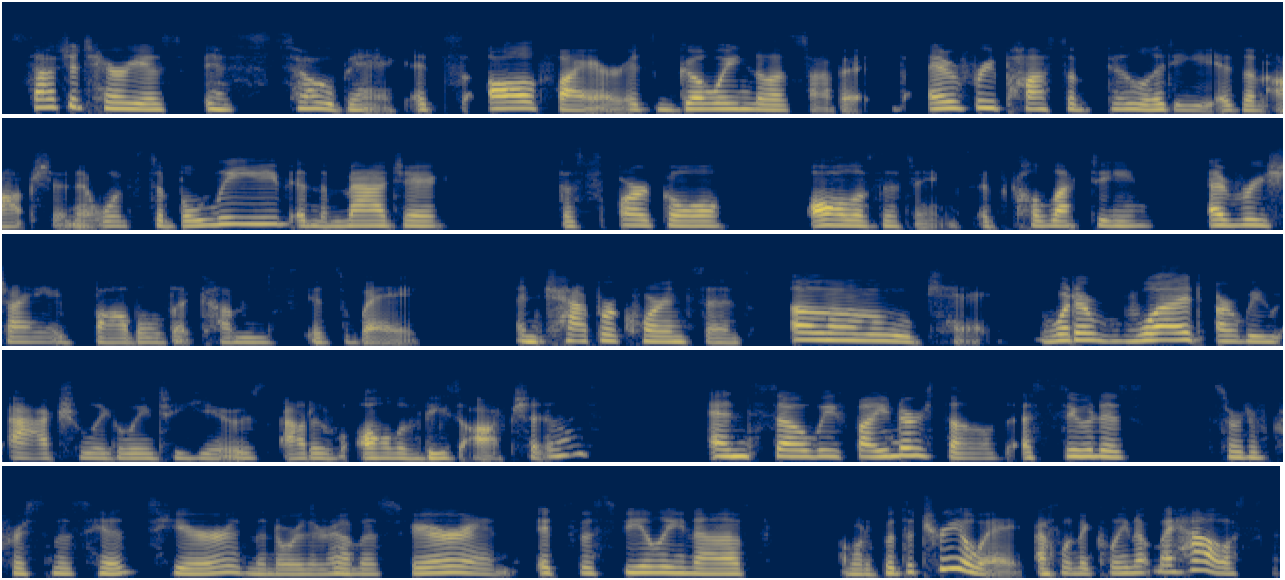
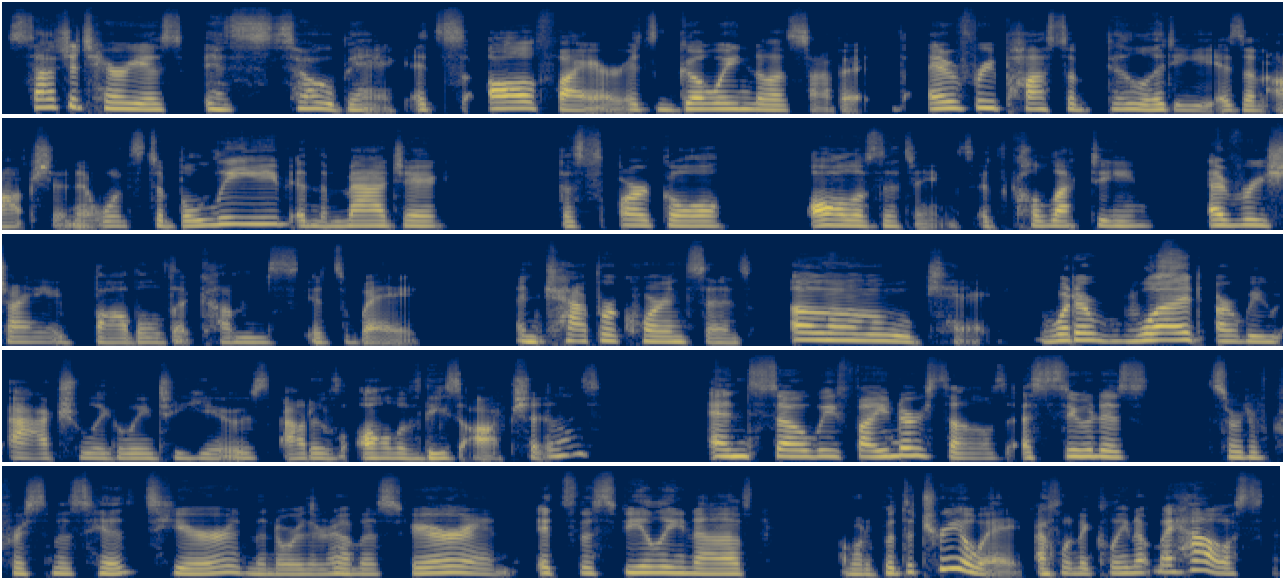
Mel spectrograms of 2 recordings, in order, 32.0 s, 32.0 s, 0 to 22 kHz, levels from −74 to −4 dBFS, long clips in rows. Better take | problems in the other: second | muffled; very; fading above 2.5 kHz

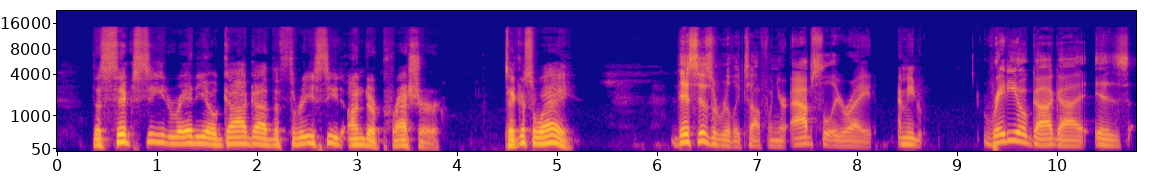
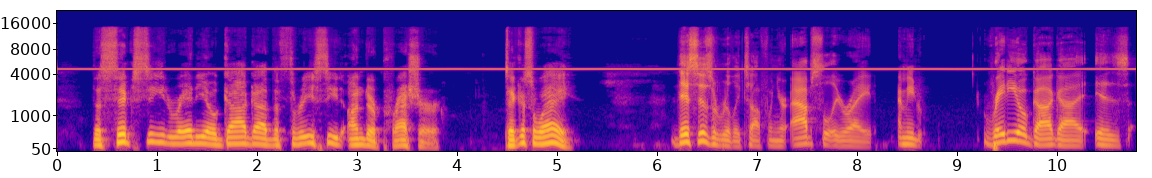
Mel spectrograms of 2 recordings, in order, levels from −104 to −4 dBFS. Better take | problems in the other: first | high-pitched whine; noticeable; throughout; 4.5 kHz, 15 dB below the speech

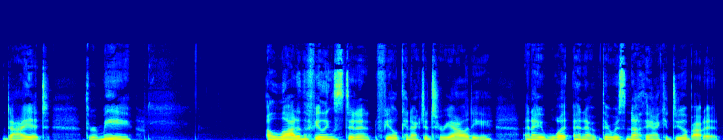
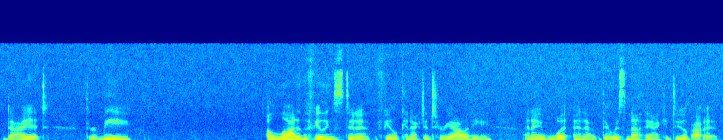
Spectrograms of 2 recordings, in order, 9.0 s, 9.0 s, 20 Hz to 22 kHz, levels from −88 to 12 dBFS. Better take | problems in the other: first | hiss; noticeable; throughout; 15 dB below the speech

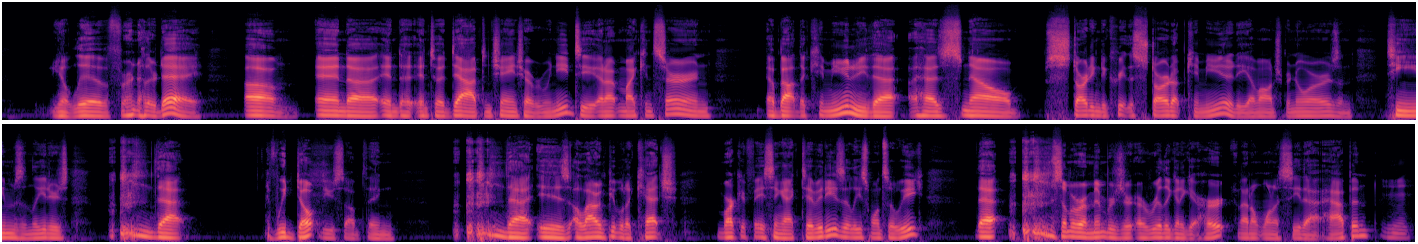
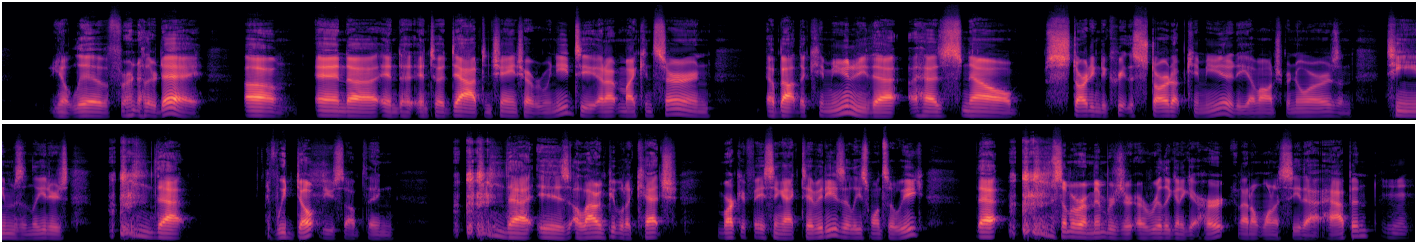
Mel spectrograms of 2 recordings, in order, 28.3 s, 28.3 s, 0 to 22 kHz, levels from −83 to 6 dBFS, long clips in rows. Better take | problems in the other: first | thin; very; fading below 750 Hz

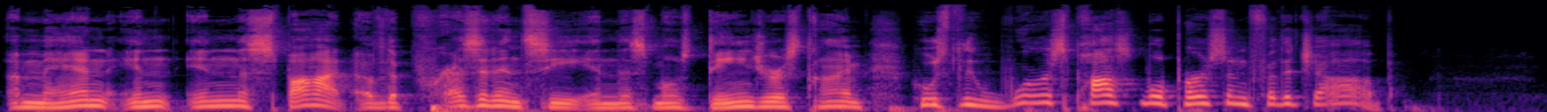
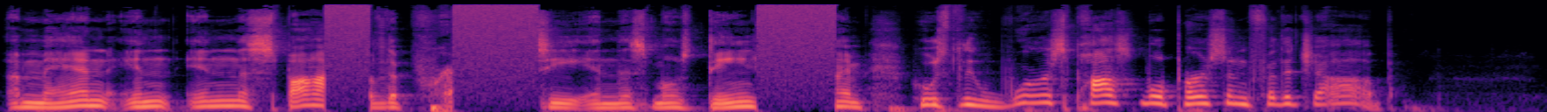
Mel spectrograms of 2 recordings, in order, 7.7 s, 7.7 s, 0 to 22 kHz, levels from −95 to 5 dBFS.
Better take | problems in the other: first | audio cutting out; filled with static; at 1.5 s, at 2.5 s and at 4 s

